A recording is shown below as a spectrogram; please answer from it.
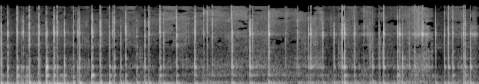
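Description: Long pink acrylic nails tap and scratch a flat, light, solid wooden plate or board lying on a fluffy rug. A quick, uneven run of short, dry, bright clicks and taps sounds with no ring, mixed with soft scratchy rasps between them.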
